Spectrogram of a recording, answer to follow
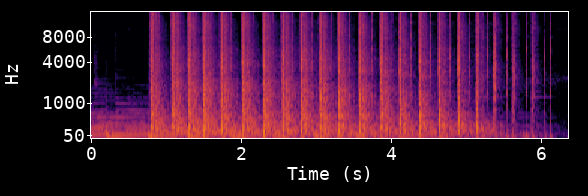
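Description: Background music, then from about a second in a rapid, evenly spaced run of sharp cracks, about five a second, that fade away and cut off at the end.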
